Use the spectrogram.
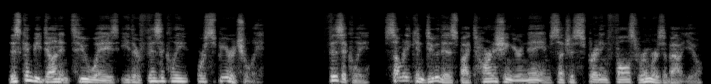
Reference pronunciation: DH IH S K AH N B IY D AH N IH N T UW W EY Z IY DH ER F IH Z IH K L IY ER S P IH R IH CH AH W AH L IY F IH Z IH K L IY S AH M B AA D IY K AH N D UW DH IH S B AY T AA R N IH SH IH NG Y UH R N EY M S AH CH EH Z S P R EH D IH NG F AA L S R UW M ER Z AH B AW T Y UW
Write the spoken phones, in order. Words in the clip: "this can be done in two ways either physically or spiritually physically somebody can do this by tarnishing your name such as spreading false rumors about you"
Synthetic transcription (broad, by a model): DH IH S K AH N B IY D AH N IH N T UW W EY Z IY DH ER F IH Z IH K L IY ER S P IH R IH CH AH L IY F IH Z IH K L IY S AH M B AA D IY K N D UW DH IH S B AY T AA R N IH SH IH NG Y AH R N EY M S AH CH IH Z S P R EH D IH NG F AA L S R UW M ER Z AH B AW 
